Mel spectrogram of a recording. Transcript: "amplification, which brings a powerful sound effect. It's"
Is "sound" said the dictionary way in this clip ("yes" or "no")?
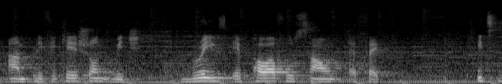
yes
